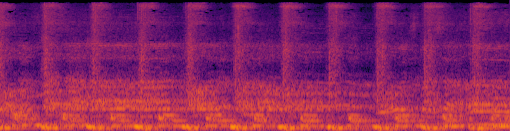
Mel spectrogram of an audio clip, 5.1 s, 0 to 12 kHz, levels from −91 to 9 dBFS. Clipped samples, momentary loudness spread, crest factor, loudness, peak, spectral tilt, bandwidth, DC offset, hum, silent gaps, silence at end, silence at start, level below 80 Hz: under 0.1%; 3 LU; 14 dB; -25 LUFS; -10 dBFS; -5.5 dB/octave; 11.5 kHz; under 0.1%; none; none; 0 s; 0 s; -40 dBFS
